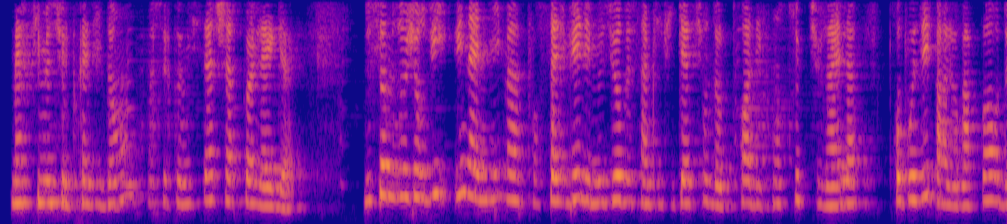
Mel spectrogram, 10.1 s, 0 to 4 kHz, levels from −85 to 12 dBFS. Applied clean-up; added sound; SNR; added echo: neural mask model DeepFilterNet 3.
